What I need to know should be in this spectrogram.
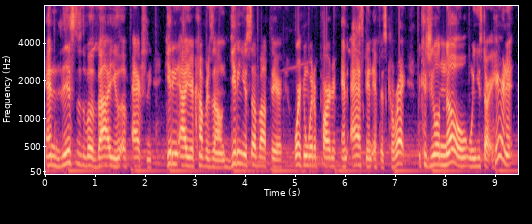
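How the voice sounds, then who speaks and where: A man's voice: on the high side, a little fast, hardly any pauses, darkish tone, soft background music. A man casually giving tips to camera, rambling with many fillers and restarts. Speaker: vlogger sharing language-learning tips.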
